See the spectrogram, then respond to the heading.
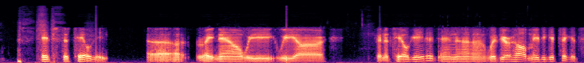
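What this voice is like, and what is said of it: Hoarse, worn-out voice. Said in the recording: “Excuse my voice. I'm still trying to get my voice back from Sunday.”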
